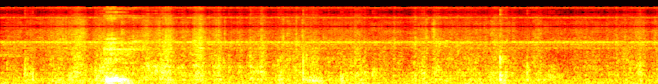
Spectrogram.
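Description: Quiet rustling of a flak vest's fabric being handled, with a short low grunt-like vocal sound about a second in and a light click about five seconds in.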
